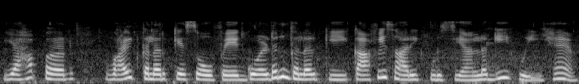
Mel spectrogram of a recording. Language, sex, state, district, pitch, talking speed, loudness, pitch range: Hindi, male, Himachal Pradesh, Shimla, 235 Hz, 155 wpm, -13 LUFS, 215-255 Hz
